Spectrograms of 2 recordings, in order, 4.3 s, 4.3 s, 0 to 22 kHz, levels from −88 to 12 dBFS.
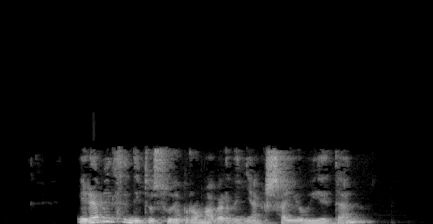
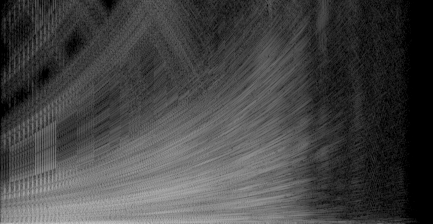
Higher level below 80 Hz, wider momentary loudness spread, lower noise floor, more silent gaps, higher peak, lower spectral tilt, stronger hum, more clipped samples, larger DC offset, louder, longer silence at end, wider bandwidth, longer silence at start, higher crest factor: second, -60 dBFS vs -24 dBFS; second, 8 LU vs 11 LU; first, -72 dBFS vs -61 dBFS; neither; about the same, 0 dBFS vs 0 dBFS; first, -5 dB/octave vs -3.5 dB/octave; neither; neither; neither; second, -18 LUFS vs -15 LUFS; second, 0.6 s vs 1.25 s; second, 8 kHz vs over 20 kHz; first, 0.8 s vs 0 s; about the same, 18 dB vs 18 dB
